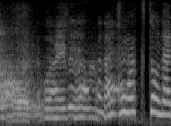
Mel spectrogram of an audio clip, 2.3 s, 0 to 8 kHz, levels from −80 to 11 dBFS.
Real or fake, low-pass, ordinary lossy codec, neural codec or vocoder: fake; none; none; codec, 16 kHz, 0.5 kbps, FunCodec, trained on Chinese and English, 25 frames a second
